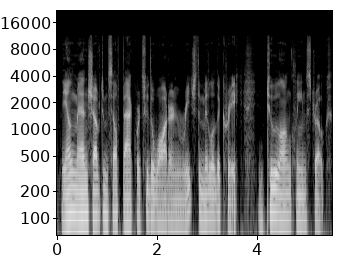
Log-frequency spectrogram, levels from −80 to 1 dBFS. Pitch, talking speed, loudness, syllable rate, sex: 90 Hz, 230 wpm, -19 LUFS, 5.8 syllables/s, male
